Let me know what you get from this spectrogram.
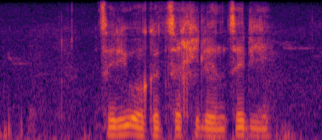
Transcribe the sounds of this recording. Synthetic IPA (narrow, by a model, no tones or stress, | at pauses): t͡sedioket͡seχileŋ̩t͡sedi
